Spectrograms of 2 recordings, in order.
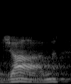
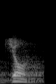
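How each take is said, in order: First: The vowel is an open, unrounded 'ah' sound. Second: The vowel is a rounded 'oh' sound.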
